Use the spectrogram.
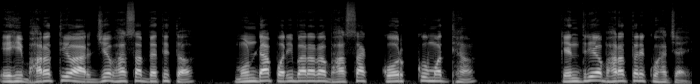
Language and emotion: Odia, neutral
